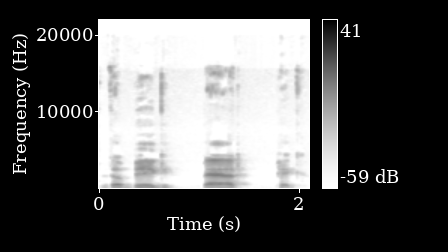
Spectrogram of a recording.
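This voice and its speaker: A man reading a story aloud as a teacher, phrasing it deliberately and simply for children and pausing to ask comprehension questions. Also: lowish voice, lively intonation, a bit bright.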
